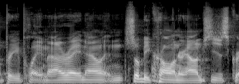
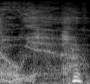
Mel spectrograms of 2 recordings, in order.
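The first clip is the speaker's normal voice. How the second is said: sultry whisper. Pretend. Continuing sultry voice.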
